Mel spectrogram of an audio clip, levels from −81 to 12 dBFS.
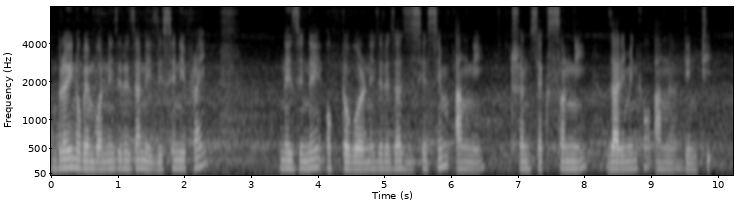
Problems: constant background noise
